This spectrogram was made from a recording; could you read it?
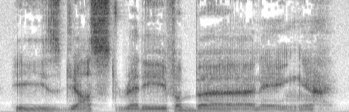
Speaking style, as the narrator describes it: said the black man, with a growl of triumph

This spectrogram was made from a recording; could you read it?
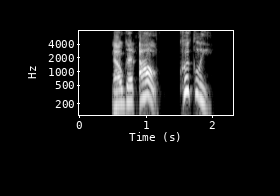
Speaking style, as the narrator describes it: he shouted to me

